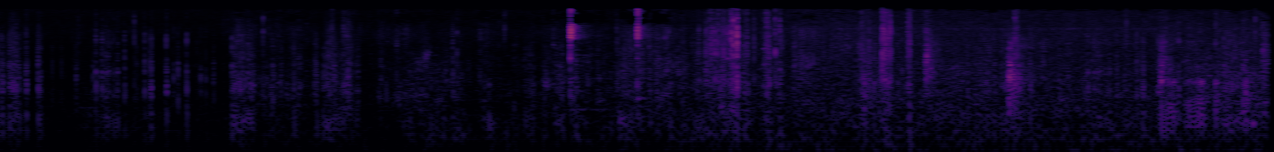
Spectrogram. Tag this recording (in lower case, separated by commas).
inside a large room or hall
